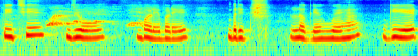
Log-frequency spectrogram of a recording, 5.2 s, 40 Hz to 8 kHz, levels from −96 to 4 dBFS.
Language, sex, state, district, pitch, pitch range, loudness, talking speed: Hindi, female, Punjab, Pathankot, 235 Hz, 220-250 Hz, -16 LUFS, 115 wpm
